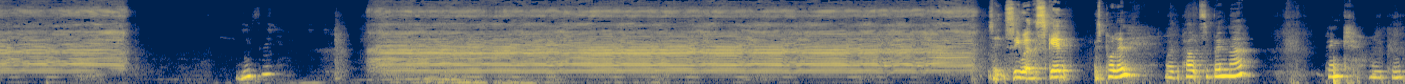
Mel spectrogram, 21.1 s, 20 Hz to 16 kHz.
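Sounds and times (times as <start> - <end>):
pet clippers humming: 0.0 - 2.0, 5.5 - 14.8.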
